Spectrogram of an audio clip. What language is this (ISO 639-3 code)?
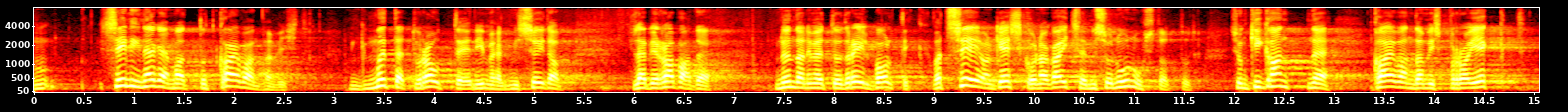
est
